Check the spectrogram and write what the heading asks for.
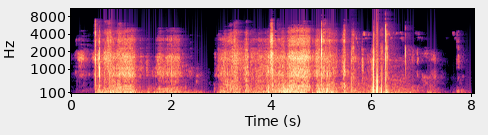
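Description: Wind rushing over the microphone of a bicycle-mounted camera while riding, in two long gusts, with rattles and knocks from the cracked road surface; the loudest knock comes about six seconds in.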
